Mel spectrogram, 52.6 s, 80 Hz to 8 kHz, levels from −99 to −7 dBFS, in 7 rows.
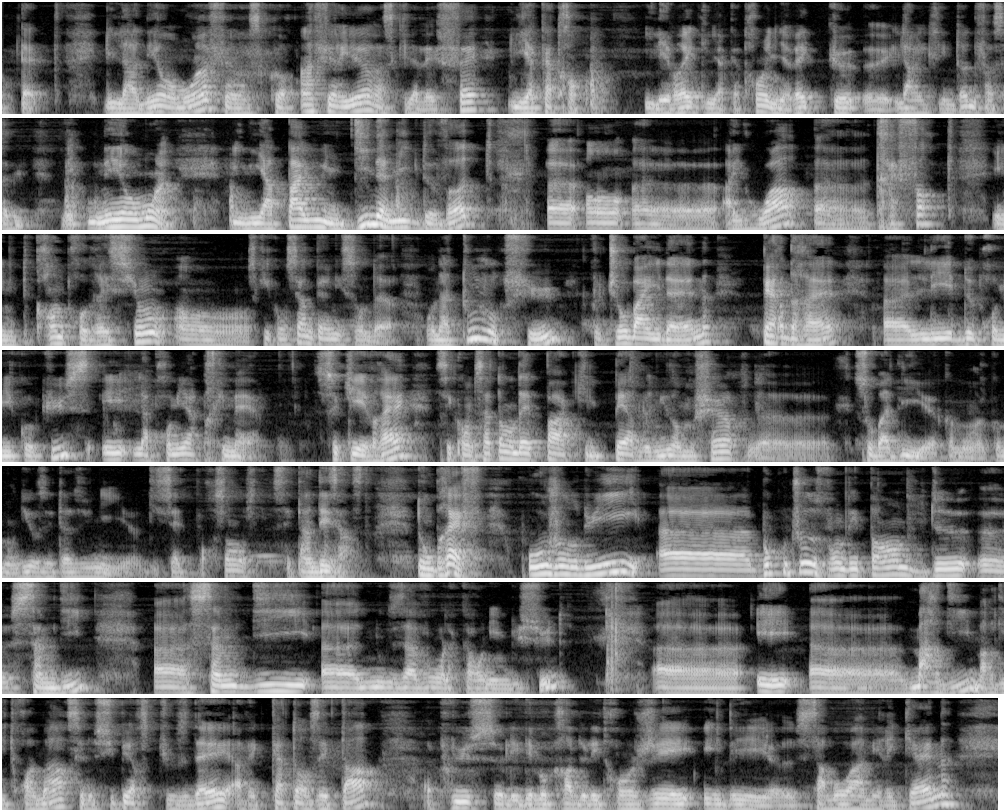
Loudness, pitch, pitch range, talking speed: -25 LUFS, 105 Hz, 95-125 Hz, 175 wpm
